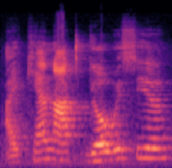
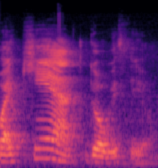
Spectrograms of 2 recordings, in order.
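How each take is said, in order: First: "cannot" said in full, slow and clear; full form cannot. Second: "can't" clipped into one syllable, slow; contracted can't. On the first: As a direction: spell out "cannot" as one slow word. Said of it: "Eu posso tanto". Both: Shown as a demonstration.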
